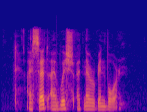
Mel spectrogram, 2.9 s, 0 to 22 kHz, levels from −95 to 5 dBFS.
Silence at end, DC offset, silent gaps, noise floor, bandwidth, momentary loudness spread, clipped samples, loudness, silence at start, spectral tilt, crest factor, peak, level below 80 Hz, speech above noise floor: 0.5 s; under 0.1%; none; -52 dBFS; 8.4 kHz; 21 LU; under 0.1%; -32 LUFS; 0.3 s; -3.5 dB/octave; 24 dB; -10 dBFS; -74 dBFS; 20 dB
